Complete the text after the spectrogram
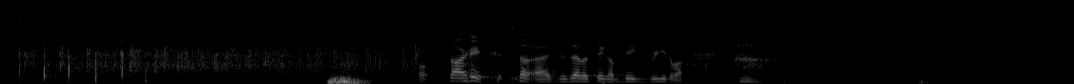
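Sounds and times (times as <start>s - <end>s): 
audience clapping: 0.0s - 4.9s
speech: 4.2s - 7.7s.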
